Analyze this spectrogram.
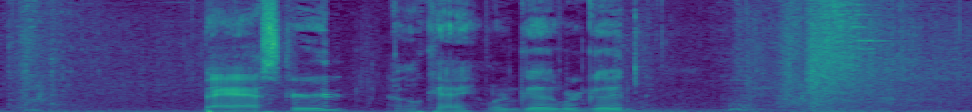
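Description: A sword swooshes and clangs in sharp strikes.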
